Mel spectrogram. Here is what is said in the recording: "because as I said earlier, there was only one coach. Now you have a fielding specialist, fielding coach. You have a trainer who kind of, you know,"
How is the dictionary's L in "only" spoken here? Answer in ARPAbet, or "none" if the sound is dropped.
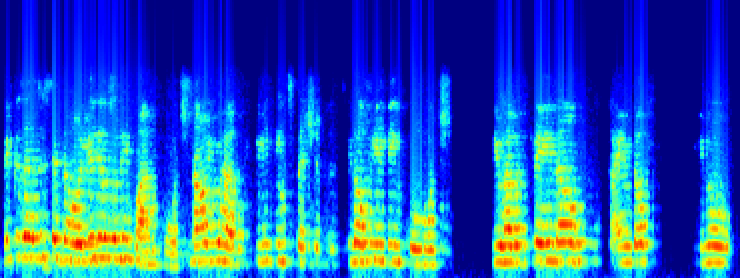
L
